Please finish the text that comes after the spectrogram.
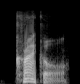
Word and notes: crackle: British English

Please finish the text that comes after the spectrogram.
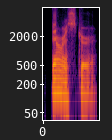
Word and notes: barrister: American English

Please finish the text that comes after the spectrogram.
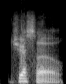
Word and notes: gesso: American English

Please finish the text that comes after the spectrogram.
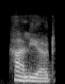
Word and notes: halliard: Indian

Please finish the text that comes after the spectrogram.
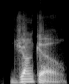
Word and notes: junco: American English

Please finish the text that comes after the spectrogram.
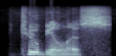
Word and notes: tubulous: American English

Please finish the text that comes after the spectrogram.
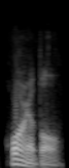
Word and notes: horrible: American English

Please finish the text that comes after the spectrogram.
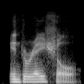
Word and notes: interracial: American English

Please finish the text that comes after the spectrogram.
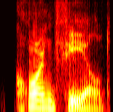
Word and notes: cornfield: American English

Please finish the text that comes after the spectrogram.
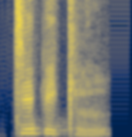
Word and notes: typical: Indian

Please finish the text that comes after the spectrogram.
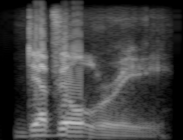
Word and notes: devilry: American English

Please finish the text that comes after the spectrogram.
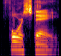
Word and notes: forestay: American English

